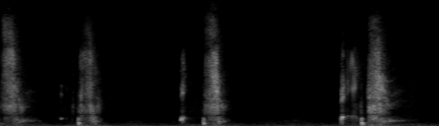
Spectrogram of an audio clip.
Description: I’m normally not one who sneezes a lot throughout the day but it was like my nose was a lot more sensitive today, so I thought I’d try to induce to see what happens and here we are.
